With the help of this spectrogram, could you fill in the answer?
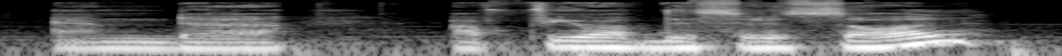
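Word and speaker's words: rissolé: we have is resolu it's not resolute let me tell you this is resole okay and atma soul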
